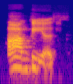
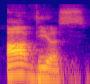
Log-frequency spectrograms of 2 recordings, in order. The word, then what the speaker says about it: obvious: So you say the first I. You don't say the second I. Like in religious, the second I is silent. But the first I you pronounce. So in this case, obvious.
